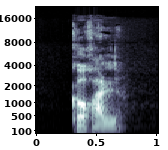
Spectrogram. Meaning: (adjective) choral; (noun) chorale
- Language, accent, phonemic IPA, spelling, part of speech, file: French, France, /kɔ.ʁal/, choral, adjective / noun, LL-Q150 (fra)-choral.wav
